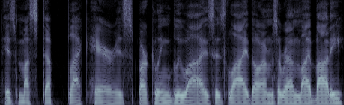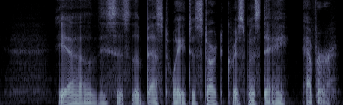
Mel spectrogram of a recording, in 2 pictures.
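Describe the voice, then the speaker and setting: Guy reading a romance audiobook, first person, warm and easy, dry studio sound. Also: lowish voice, flat delivery, measured pace, vocal fry, no echo. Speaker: audiobook narrator.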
